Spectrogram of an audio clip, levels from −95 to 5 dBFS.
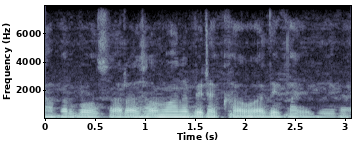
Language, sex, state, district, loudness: Hindi, male, Haryana, Rohtak, -15 LUFS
